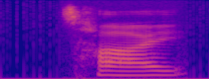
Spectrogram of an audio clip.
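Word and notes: cai: tone 1

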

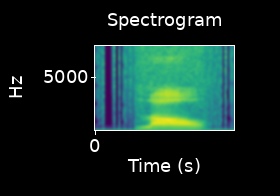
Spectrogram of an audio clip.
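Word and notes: lao: tone 1

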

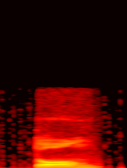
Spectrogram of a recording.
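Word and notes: dong: tone 2

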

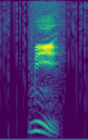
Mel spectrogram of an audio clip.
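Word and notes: mi: tone 4

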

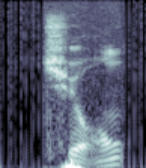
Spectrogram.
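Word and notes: qiong: tone 3

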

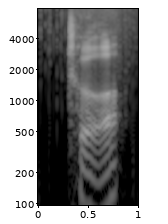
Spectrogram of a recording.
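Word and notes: che3: tone 3

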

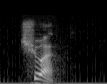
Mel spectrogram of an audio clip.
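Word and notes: quan: tone 4

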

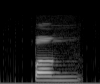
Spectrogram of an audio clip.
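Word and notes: beng: tone 1

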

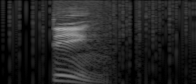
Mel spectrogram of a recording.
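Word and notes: ding: tone 4

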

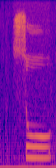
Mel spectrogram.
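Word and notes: su: tone 1

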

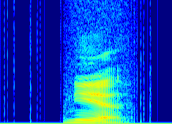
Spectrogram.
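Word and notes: nian: tone 4

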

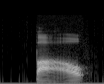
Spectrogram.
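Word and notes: bao: tone 3

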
